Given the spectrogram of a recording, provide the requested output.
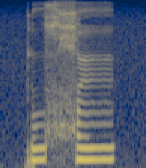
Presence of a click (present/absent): absent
